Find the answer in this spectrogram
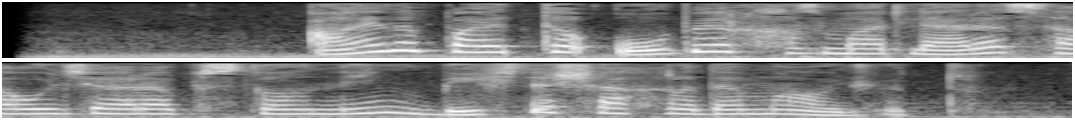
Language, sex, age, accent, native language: Uzbek, female, 19-29, Toshkent shahri, Uzbek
